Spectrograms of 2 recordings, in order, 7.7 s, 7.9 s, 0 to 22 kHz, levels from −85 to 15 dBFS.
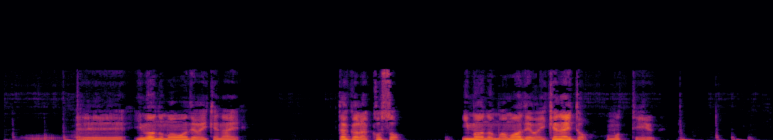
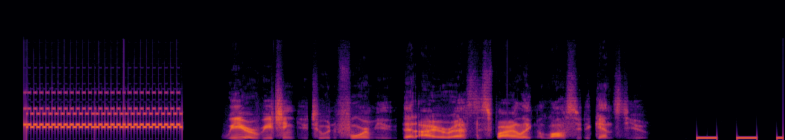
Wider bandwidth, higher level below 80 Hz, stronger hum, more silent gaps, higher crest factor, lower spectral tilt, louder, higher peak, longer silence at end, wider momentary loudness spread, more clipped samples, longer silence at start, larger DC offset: second, 11.5 kHz vs 15.5 kHz; first, -50 dBFS vs -76 dBFS; neither; second, none vs 1.84-2.16 s, 7.28-7.36 s, 7.62-7.76 s; about the same, 20 dB vs 20 dB; first, -6 dB/octave vs 1 dB/octave; about the same, -23 LUFS vs -21 LUFS; about the same, -4 dBFS vs -4 dBFS; first, 0.3 s vs 0 s; first, 17 LU vs 14 LU; neither; about the same, 0.3 s vs 0.25 s; neither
